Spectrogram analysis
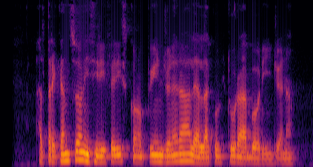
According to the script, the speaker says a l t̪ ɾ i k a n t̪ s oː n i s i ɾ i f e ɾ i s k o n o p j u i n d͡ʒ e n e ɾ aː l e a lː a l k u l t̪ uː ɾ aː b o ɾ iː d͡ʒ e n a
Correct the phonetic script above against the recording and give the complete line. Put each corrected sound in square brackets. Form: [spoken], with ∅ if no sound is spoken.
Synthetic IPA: a l t̪ ɾ [e] k a n t̪ s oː n i s i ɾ i f e ɾ i s k o n o p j u i n d͡ʒ e n e ɾ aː l e a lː a [∅] k u l t̪ uː ɾ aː b o ɾ iː d͡ʒ e n a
